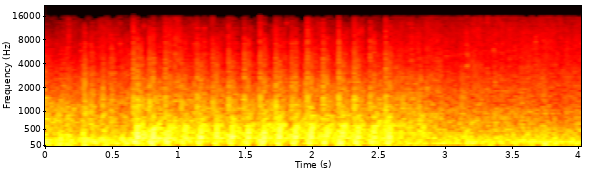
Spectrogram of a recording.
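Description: Flames roar and crackle nearby.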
